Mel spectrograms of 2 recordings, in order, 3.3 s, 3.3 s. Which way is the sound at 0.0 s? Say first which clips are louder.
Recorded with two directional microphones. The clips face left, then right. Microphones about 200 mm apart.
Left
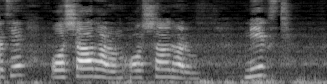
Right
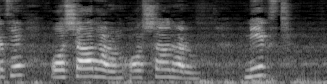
Right 1 dB; 15° right (ahead or behind).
